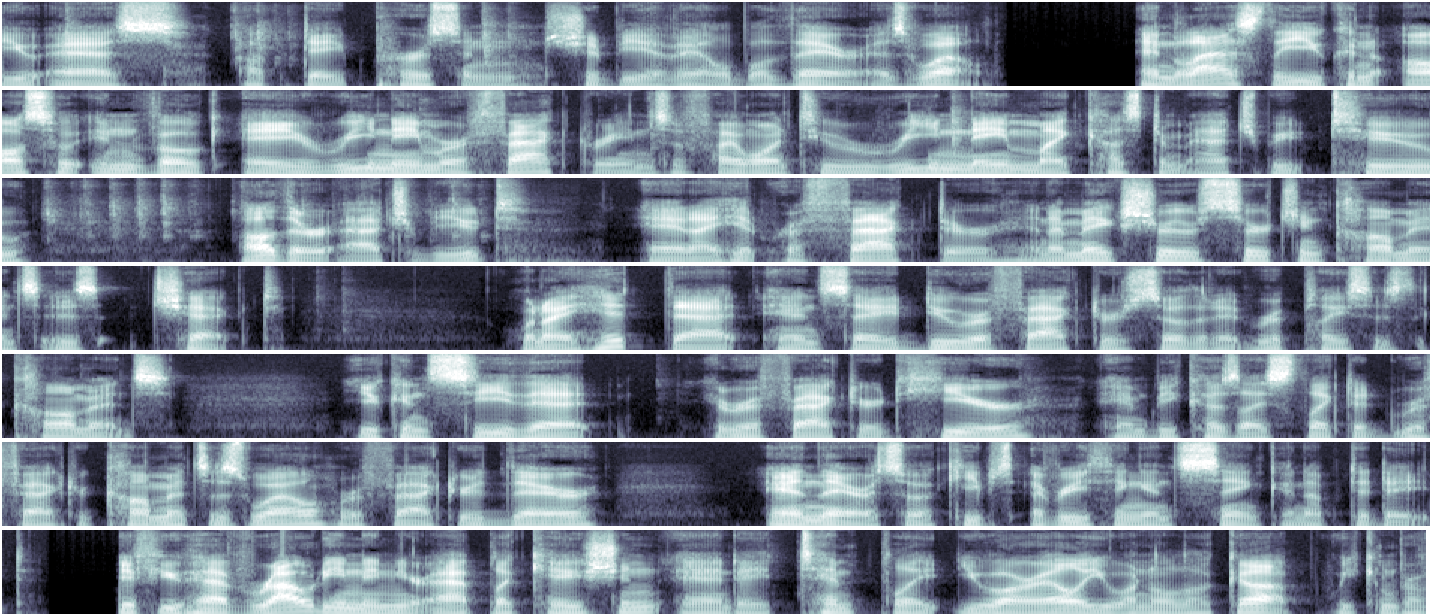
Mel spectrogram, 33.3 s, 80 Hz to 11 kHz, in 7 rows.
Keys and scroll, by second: 1.7 Return, 7.0 ctrl+alt+t.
